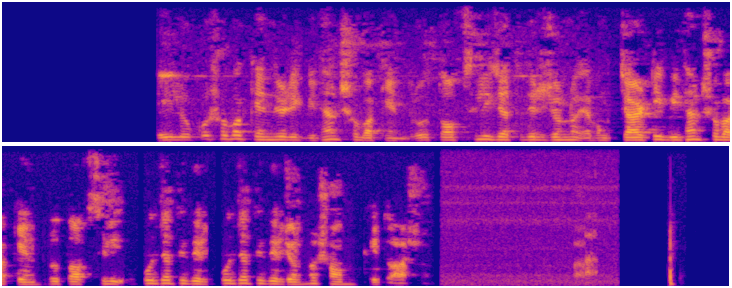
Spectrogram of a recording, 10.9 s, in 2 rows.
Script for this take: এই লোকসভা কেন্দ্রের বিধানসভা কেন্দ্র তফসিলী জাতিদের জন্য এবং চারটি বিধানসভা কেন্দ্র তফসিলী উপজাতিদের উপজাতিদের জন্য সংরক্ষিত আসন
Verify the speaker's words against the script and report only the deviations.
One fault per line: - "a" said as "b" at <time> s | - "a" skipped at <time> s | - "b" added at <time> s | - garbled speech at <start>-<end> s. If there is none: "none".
none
